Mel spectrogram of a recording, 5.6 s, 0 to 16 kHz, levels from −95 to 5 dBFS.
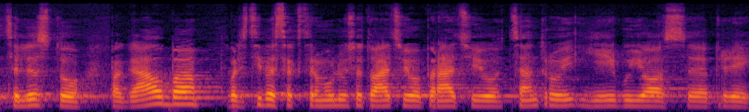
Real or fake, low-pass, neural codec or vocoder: real; 14.4 kHz; none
